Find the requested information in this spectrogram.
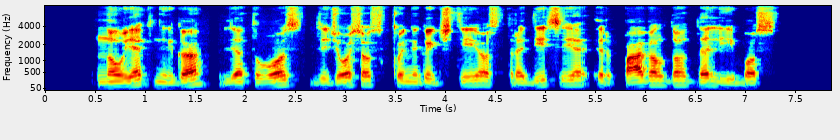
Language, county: Lithuanian, Panevėžys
